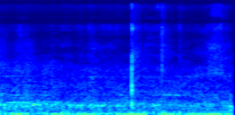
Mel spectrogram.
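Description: Faint handling sounds as gold jewellery is fitted onto a card display: one sharp click about a second and a half in, then two lighter ticks.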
